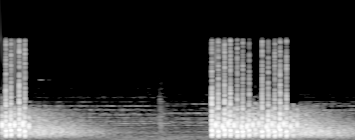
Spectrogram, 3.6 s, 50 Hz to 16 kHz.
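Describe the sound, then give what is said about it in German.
Rapid bursts of automatic gunfire at the General Staff headquarters in Ankara, Turkey, at 9:30 pm on a Friday during a coup attempt: a short volley at the start, a lull filled with a fading reverberant tail, then a second louder burst of quick repeated shots echoing around. “Als die Uhr am Freitag 21.30 Uhr zeigte, waren im Hauptquartier des Generalstabs in Ankara Schüsse zu hören.”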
